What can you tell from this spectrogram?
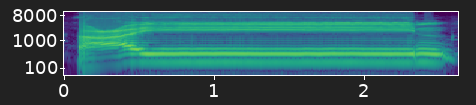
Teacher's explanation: উচ্চারণ করে থাকি দেখুন হালকের মধ্যখান থেকে উচ্চারণ করব আইন কারণ আইনের মাখরাজ হালকের মধ্যখান থেকে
